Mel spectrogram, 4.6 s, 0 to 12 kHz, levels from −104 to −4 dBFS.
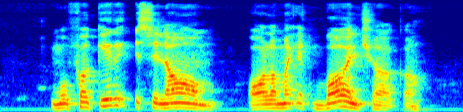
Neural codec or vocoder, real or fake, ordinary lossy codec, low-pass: codec, 44.1 kHz, 7.8 kbps, DAC; fake; Opus, 64 kbps; 10.8 kHz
